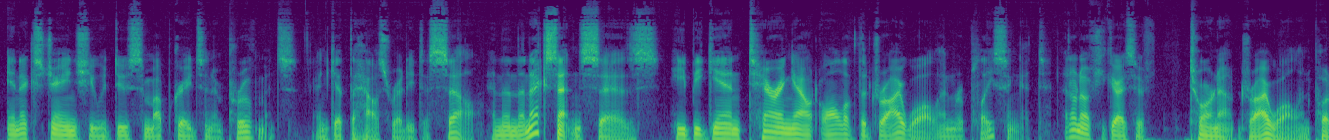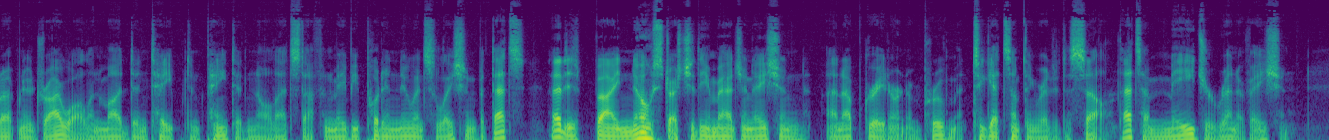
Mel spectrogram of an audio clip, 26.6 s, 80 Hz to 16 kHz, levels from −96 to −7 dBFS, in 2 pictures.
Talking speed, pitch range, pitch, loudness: 200 wpm, 70-90 Hz, 80 Hz, -28 LUFS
